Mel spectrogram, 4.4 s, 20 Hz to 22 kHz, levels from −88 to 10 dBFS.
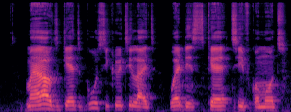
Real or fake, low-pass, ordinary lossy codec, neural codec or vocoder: real; none; none; none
